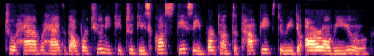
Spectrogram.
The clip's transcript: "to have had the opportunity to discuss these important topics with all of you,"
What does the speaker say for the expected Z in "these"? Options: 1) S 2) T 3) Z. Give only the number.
1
